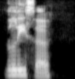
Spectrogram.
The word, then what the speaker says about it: Lissa: Lissa.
